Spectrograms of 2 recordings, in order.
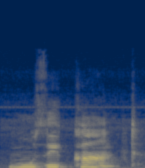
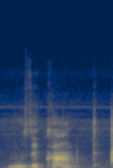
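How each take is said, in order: First: Slow and careful, drawn out for learners; teacher's careful slow reading. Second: Brisk, natural native speed; quick native pace. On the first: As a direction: spell it out slowly for the class. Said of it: "one first time will be slow". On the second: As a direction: say it fast like a native. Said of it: "second time will be quickly, like a native". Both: Shown as a demonstration.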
